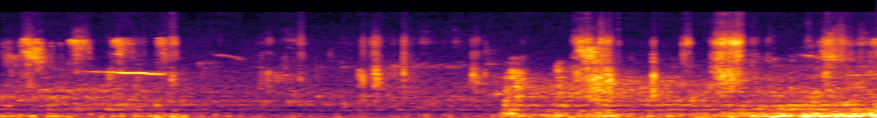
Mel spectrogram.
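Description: A pig eating: faint, irregular chewing clicks that grow louder in the second half, with a brief thin bird whistle about a second in.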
